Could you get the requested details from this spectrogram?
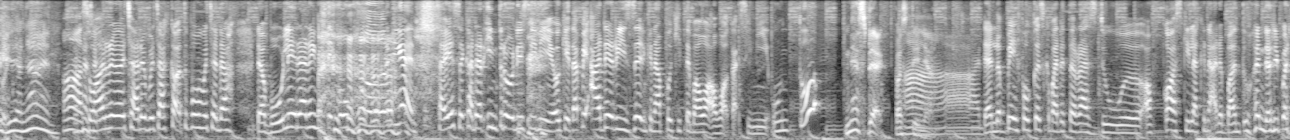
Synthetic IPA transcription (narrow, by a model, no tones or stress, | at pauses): jaŋanãssuaɾət͡ʃaɾəbərt͡ʃakat̚t̪upomat͡ʃamdah | dahbolɛhɾaɾinit̪ekowəikansajasəkadarint̪ɾodisinioket̪apiʔadəɾizənkənãpəkit̪əbawaʔawa̰ʔka̰ʔsiniʔunt̪ʊʔ̚mɛsdɛ̰k̚past̪ḭɲa̰danləbɪhfokəskəpadat̪əɾas̬duəʔɔ̰fkɔskilakənaʔadabant̪uandaɾipad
